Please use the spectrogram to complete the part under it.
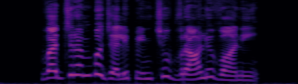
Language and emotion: Telugu, neutral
